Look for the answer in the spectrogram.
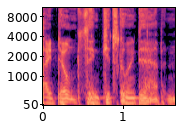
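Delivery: whispered aside. A host opening his video about a show's second season, whispering.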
